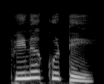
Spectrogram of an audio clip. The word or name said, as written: ಪೆಣಗಾಟ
